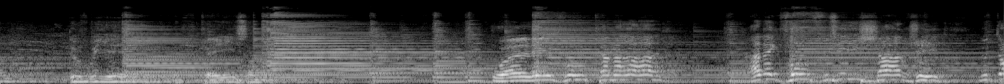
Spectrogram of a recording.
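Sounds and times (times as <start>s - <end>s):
man singing: 0.0s - 3.5s, 4.6s - 10.0s
acoustic guitars strumming chords: 0.0s - 10.0s.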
